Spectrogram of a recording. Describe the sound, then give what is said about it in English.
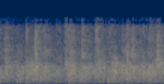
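Dense, steady applause from a church audience welcoming newcomers who come to greet them, many hands clapping at once in a continuous wash of sound with no voices and no pauses. “All those clapping that welcome you.”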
